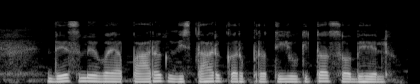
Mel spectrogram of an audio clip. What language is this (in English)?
Maithili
